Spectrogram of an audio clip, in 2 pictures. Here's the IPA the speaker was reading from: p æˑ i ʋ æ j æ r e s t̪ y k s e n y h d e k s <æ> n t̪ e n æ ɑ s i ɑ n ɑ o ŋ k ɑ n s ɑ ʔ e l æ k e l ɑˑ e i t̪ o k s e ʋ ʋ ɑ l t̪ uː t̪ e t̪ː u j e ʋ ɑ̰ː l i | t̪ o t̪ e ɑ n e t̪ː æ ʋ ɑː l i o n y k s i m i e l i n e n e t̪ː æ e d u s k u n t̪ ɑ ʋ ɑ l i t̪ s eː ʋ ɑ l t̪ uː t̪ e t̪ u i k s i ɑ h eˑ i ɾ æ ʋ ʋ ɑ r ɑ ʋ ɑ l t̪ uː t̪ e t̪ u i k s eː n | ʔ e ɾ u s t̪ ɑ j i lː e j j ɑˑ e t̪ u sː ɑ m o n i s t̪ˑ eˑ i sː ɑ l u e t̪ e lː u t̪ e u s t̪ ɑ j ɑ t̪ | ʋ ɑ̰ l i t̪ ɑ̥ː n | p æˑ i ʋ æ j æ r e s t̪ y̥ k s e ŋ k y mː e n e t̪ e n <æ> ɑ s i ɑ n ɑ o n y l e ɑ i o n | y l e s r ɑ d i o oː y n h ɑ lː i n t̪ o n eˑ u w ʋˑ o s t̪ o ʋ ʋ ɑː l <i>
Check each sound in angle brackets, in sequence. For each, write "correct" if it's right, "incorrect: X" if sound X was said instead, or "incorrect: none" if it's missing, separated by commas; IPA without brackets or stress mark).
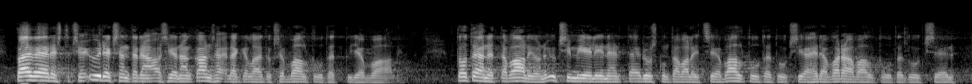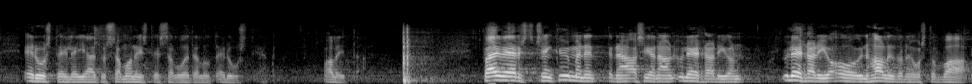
correct, correct, correct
